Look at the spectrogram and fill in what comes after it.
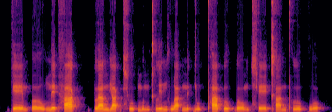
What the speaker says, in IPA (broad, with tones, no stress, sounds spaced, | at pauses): k eː˨˩ m ʔ ɤː˩˦ w n e˥˩ ʔ h a˥˩ k̚ | p l a˥˩ n j a˦˥ k̚ t͡ɕʰ u˦˥ ʔ m u˨˩ n kʰ l i˥˩ n k w a˦˥ ʔ n e˥˩ k̚ j u˦˥ ʔ pʰ a˥˩ p̚ l u˥˩ k̚ l o˧ m t͡ɕʰ eː˦˥ kʰ a˩˦ n pʰ l u˥˩ ʔ k w o˨˩ k̚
